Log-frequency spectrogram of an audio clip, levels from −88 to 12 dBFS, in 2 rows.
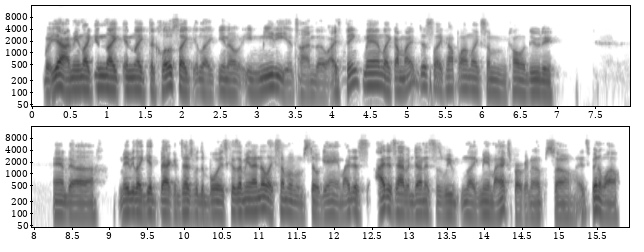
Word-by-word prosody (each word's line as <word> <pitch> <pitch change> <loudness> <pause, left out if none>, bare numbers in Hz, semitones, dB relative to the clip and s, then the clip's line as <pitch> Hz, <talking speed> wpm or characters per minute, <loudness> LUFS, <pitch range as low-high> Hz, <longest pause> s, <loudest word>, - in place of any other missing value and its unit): But, 105 0 -1
yeah, 145 +2 +9
I 110 - +5
mean, 120 +1 +2
like, 120 -2 +4
in, 135 0 +2
like 125 -2 +5
in, 120 0 +1
like, 115 -2 +1
the 110 - -2
close, 130 +6 +2
like 105 -1 +3
like, 95 -3 -5
you 115 -1 -2
know, 100 -2 -2
immediate 110 -1 -2
time, 90 0 -6
though, 90 -1 -5
I - - -1
think, 155 - -3
man, 155 0 +2
like, 115 -3 -1
I 115 - +2
might 115 +2 -3
just, 150 +2 -4
like, - - -3
hop 125 0 -4
on, 125 - -2
like, 115 -2 -4
some 105 -5 -6
Call 110 0 -1
of 100 - -6
Duty. 100 -3 -2 1.2
And, 100 -1 0
uh, 95 0 +1 0.3
maybe, 110 +1 +2
like, 105 -3 +3
get 110 -4 0
back 105 -2 +4
in 100 - -7
touch 110 -2 +1
with 105 - -5
the 95 - -3
boys, 100 +1 0
'cause, 110 0 0
I - - +5
mean, 115 +1 +2
I 120 - +6
know, 135 +2 +4
like, - - +1
some 115 -2 -2
of 105 -2 -2
'em 90 -1 -8
still 90 - -2
game. 95 0 -4
I 105 - -1
just 115 - -3
I - - +5
just 120 -5 -1
haven't 100 -3 +2
done 105 0 +2
it 100 - -3
since 95 -1 -8
we, 100 0 -4
like 95 -2 -4
me 105 0 -1
and 95 - -3
my 90 - -1
ex - - 0
broken 85 0 -4
up, 90 +1 -6
so 90 -1 -3
it's 100 +2 -9
been 125 +1 +4
a - - +2
while. 90 -2 -2
105 Hz, 285 wpm, -25 LUFS, 95-120 Hz, 1.2 s, yeah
